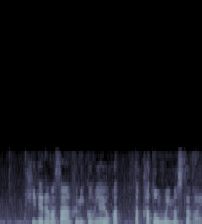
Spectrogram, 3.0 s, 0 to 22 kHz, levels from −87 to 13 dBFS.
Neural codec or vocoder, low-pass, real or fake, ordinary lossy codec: vocoder, 22.05 kHz, 80 mel bands, HiFi-GAN; 7.2 kHz; fake; none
